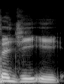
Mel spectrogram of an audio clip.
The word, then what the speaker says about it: Seiji: Seiji. Any vowel you see in Japan just screams to be pronounced independently.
